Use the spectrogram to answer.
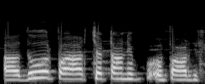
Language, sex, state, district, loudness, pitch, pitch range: Garhwali, male, Uttarakhand, Uttarkashi, -12 LUFS, 245 Hz, 215-265 Hz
